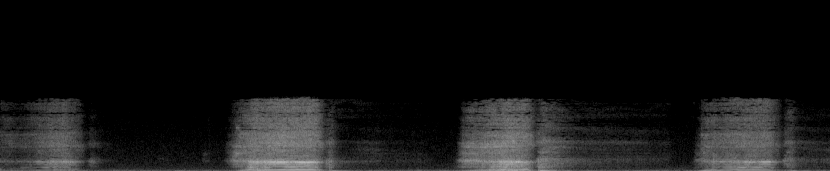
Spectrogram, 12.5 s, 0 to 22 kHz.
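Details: Loud, rattling snores from a sleeping adult, about 18 breaths a minute with quiet gaps between, recorded with the SnoreLab smartphone app.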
